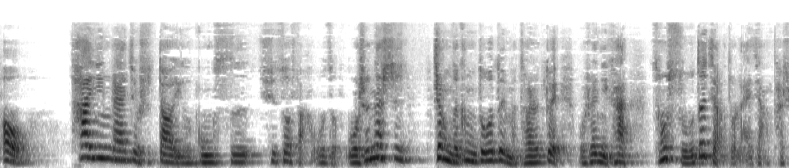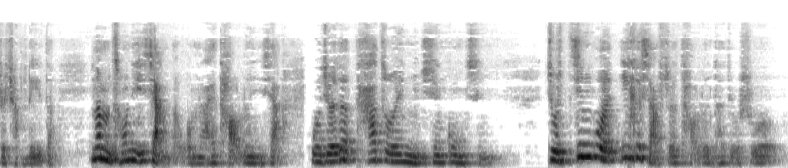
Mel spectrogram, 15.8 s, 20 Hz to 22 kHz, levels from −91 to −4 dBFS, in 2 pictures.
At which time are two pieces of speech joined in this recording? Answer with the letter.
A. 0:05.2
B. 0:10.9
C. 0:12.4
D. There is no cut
B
